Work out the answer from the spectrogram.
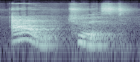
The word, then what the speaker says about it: altruist: contrary to an egoist in the word interest we have three syllables and true ist the stress is on the first syllable and so say al trust and trust remember an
